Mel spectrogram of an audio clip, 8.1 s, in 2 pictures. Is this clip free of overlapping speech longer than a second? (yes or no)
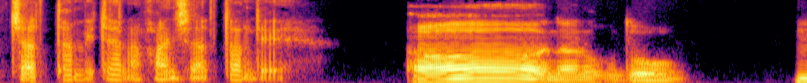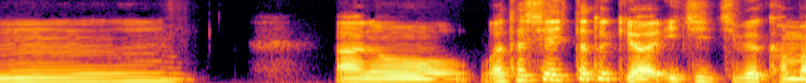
yes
